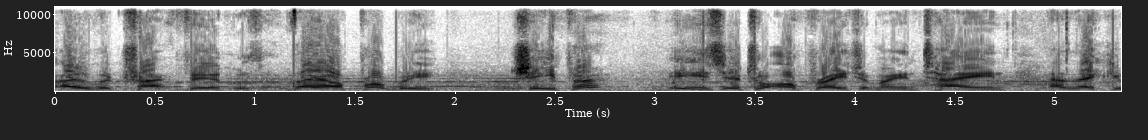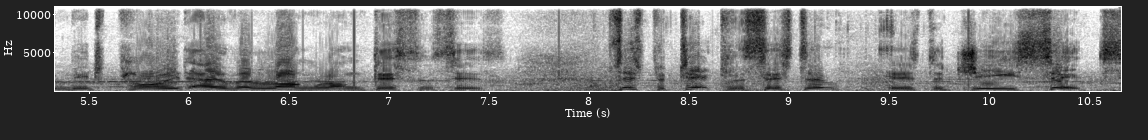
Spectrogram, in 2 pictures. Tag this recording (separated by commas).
outside, urban or man-made, Music, Speech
